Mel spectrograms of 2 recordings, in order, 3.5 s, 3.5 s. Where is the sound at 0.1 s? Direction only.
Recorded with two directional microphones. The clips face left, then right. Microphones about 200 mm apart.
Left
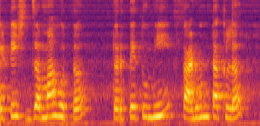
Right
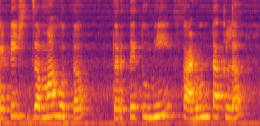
45° left (ahead or behind).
